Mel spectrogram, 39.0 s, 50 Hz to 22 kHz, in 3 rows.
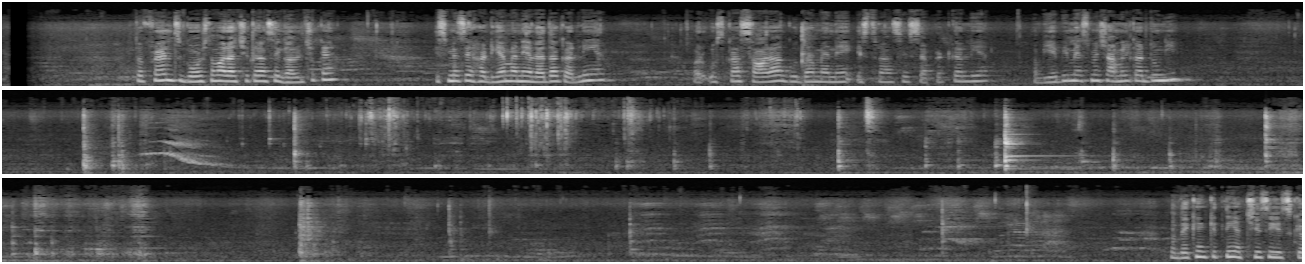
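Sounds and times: spoon scraping metal plate: 20.3s - 27.8s
spoon clinking on metal pot: 21.4s - 24.8s.

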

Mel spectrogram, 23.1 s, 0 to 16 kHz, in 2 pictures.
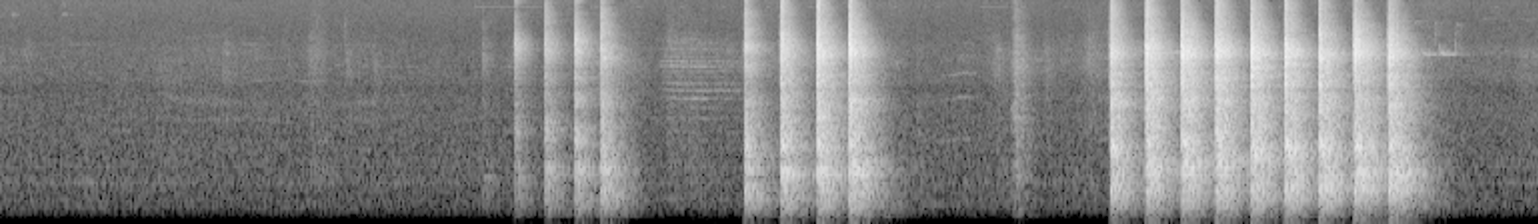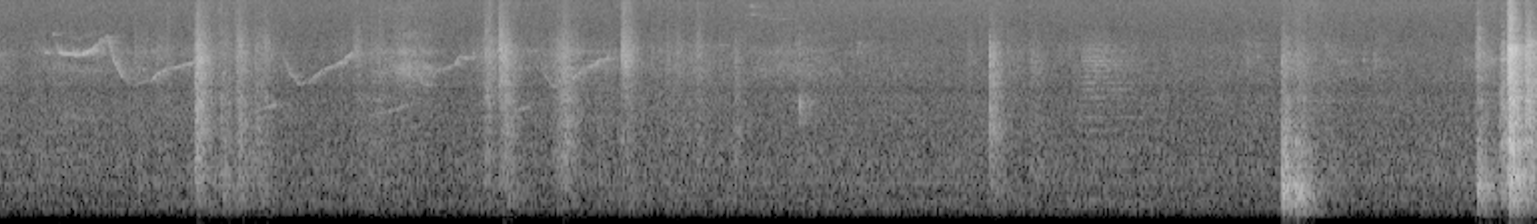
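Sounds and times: hammer tapping staples into wood: 3.6s - 4.8s, 5.6s - 6.7s, 8.3s - 10.8s, 22.6s - 23.0s.

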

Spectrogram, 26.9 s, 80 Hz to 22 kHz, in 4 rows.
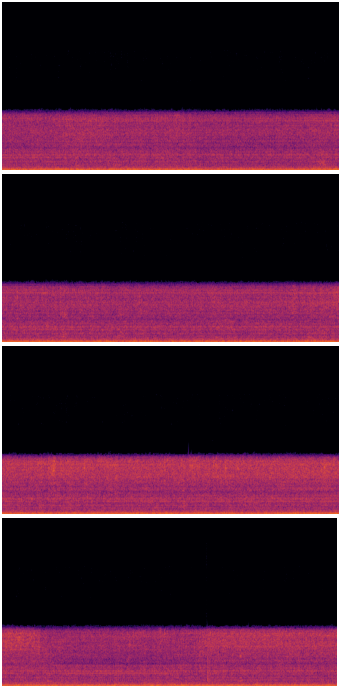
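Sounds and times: jet engines roaring in cabin: 0.0s - 26.9s.

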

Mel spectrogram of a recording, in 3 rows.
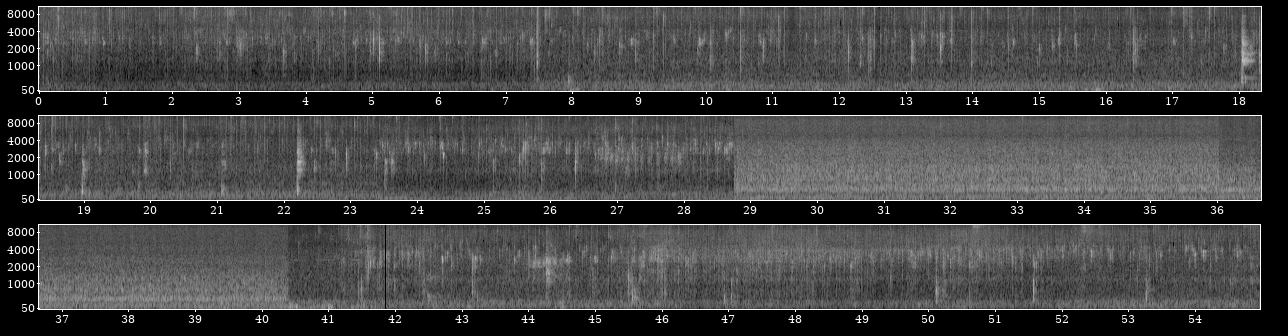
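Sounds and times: squash frying in oil: 0.0s - 54.9s
small waterfall rushing: 28.8s - 40.4s.

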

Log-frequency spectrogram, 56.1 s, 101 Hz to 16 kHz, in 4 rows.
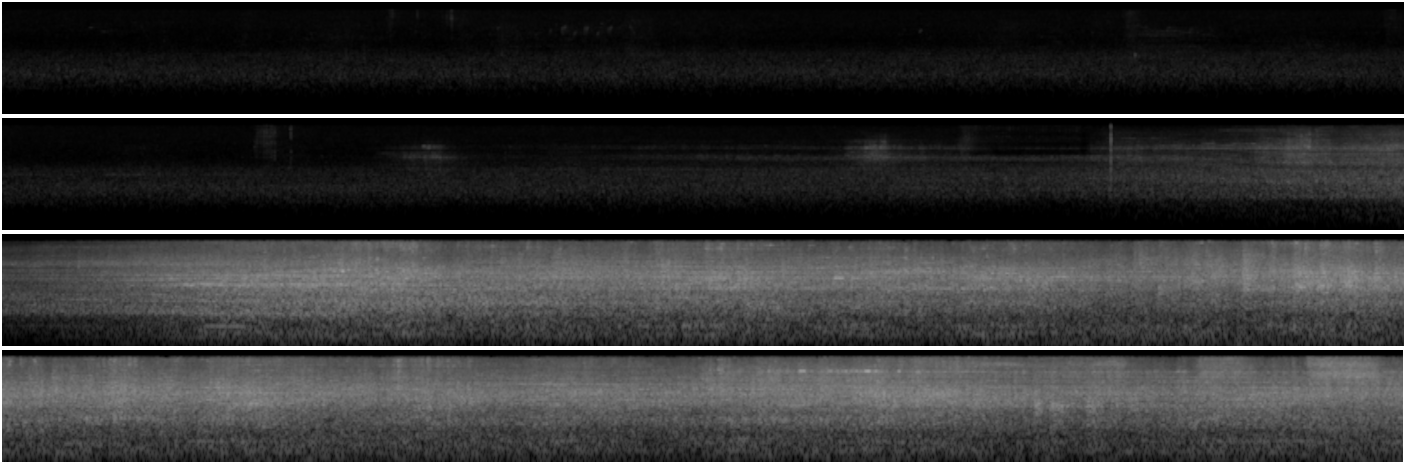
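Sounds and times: freight train passing: 17.8s - 56.0s
wheels rolling on rail: 24.7s - 56.0s.

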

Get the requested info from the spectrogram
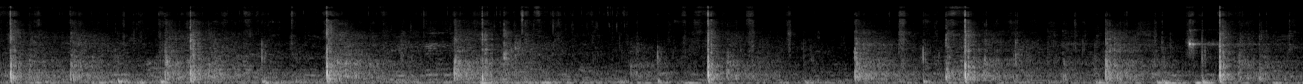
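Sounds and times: tennis ball hit by rackets: 0.0s - 5.4s, 6.4s - 12.8s
shoe squeak: 11.7s - 12.5s.

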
